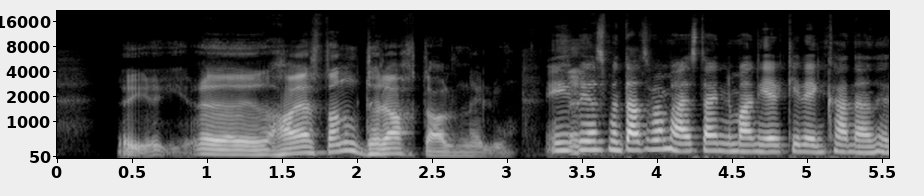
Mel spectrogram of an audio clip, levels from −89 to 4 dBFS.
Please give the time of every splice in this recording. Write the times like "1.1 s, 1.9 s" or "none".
3.1 s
